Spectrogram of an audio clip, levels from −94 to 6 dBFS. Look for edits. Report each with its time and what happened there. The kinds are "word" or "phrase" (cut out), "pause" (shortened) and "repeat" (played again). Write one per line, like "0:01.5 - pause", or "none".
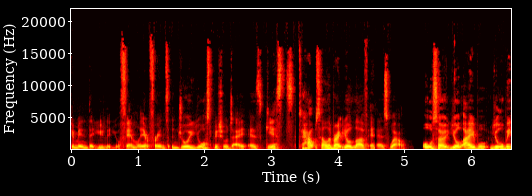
0:03.4 - pause
0:04.6 - phrase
